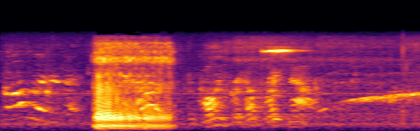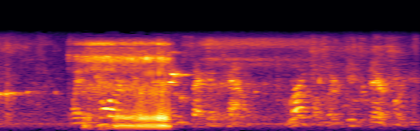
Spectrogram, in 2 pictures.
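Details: Dog snoring in sleep, recorded on an Android phone: two loud, harsh snoring bursts separated by quieter snuffling breaths, with faint background noise.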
